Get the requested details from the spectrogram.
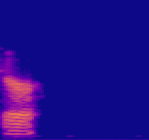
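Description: A woman speaks briefly over an online call.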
